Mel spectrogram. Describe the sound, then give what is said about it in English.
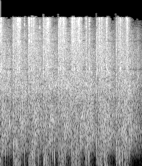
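Gunfire from two police officers shooting together. A dense, loud burst of many rapid cracks runs almost without pause for about two seconds, then cuts off. “Both officers fire, shooting Blevins four times.”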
